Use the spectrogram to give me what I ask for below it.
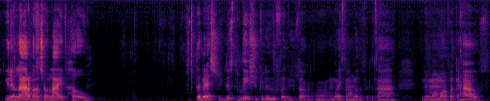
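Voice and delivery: usual speaking voice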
